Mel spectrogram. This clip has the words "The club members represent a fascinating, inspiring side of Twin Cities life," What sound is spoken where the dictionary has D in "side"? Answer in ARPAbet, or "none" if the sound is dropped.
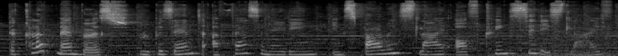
none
